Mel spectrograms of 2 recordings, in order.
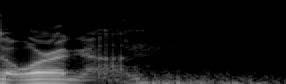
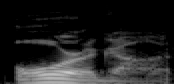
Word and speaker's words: Oregon: I thought it was Oregon. If you live east of the Mississippi, it's Oregon.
